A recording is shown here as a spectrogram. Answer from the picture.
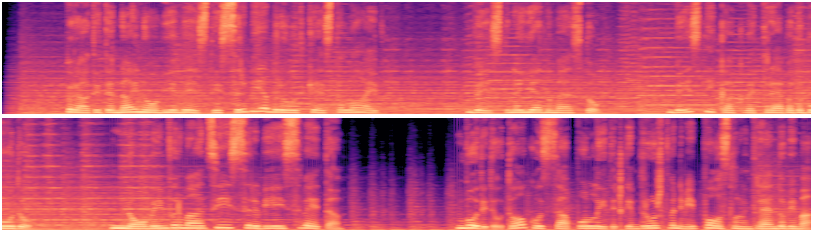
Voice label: Serbian news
